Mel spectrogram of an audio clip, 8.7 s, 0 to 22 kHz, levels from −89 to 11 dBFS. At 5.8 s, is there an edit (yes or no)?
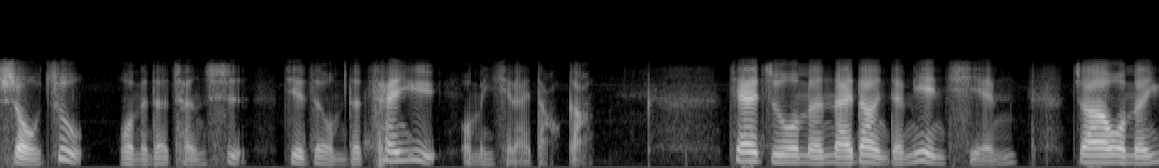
no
